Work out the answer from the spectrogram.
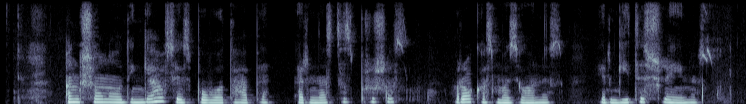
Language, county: Lithuanian, Marijampolė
